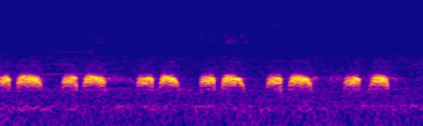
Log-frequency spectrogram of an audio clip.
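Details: Low, rounded spotted dove coos, used to stimulate fast cooing, given in short-long pairs almost continuously, about ten notes in under six seconds.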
